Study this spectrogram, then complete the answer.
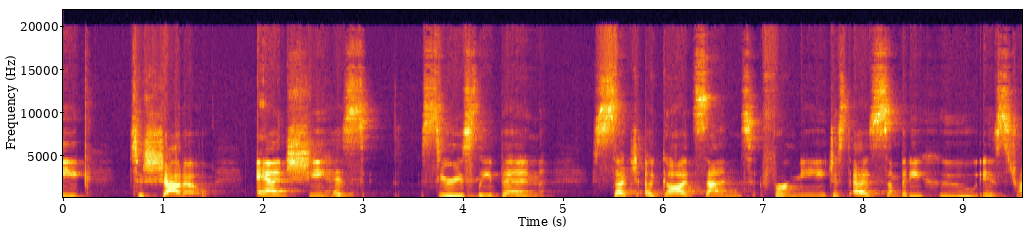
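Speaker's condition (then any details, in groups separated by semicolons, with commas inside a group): No condition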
